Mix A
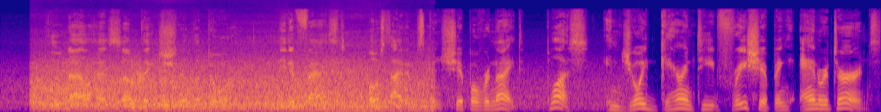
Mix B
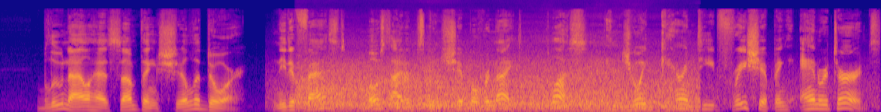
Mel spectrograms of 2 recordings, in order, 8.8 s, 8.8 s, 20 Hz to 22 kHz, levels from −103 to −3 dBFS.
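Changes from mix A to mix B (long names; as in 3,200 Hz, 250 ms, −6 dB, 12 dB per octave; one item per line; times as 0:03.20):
speech +4.0 dB
background: entry +2.65 s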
